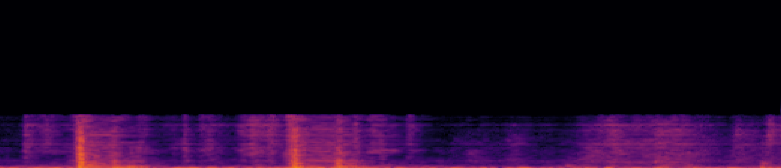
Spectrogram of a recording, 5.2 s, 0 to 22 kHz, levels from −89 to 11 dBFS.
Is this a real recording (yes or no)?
no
